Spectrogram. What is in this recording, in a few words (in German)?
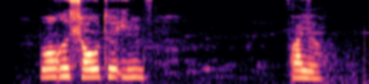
Sprachmemo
